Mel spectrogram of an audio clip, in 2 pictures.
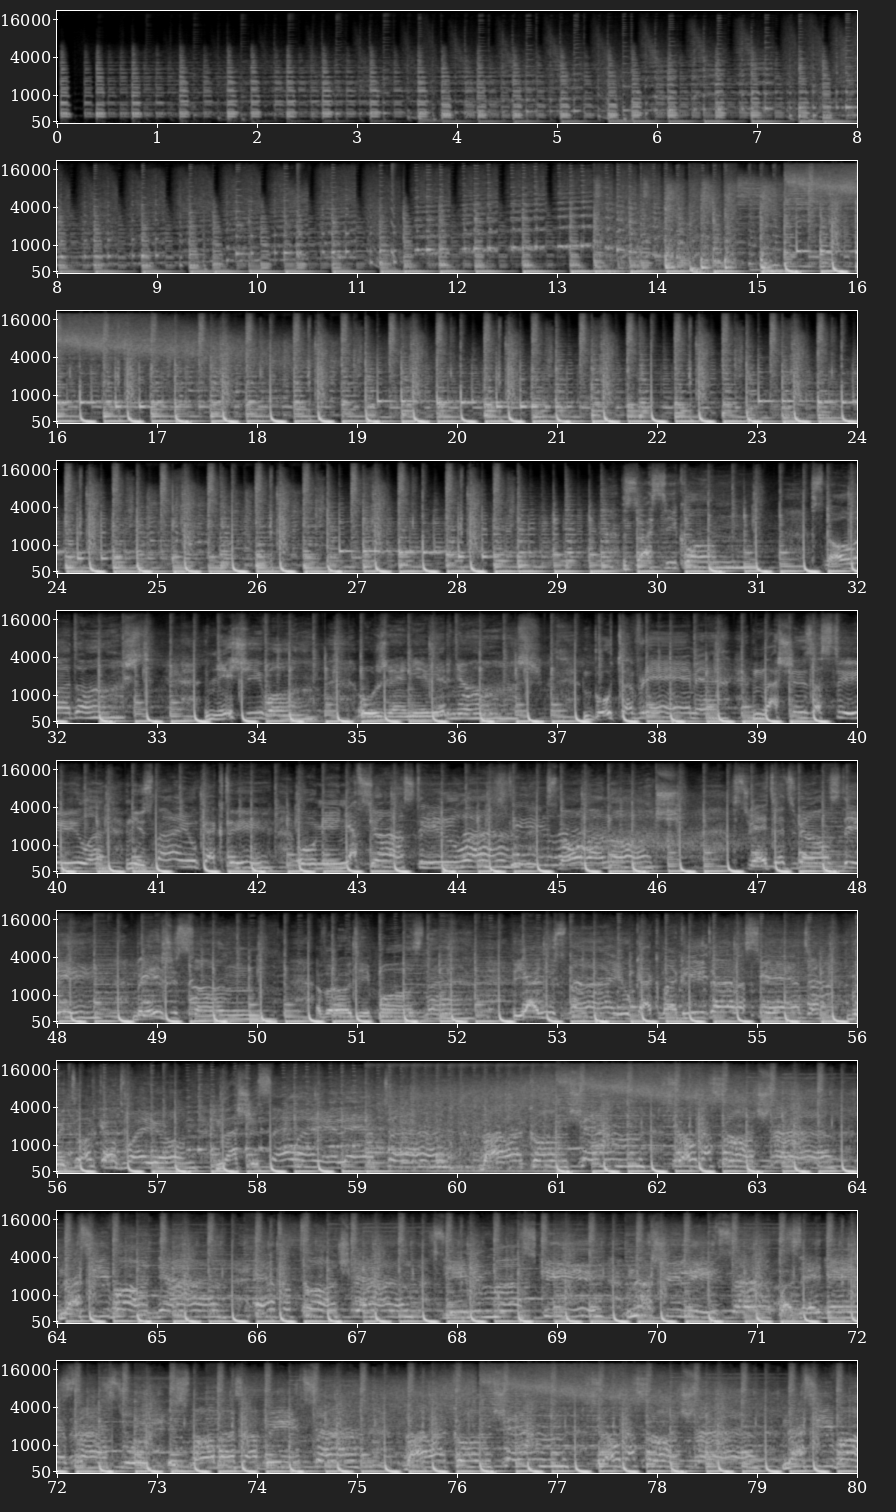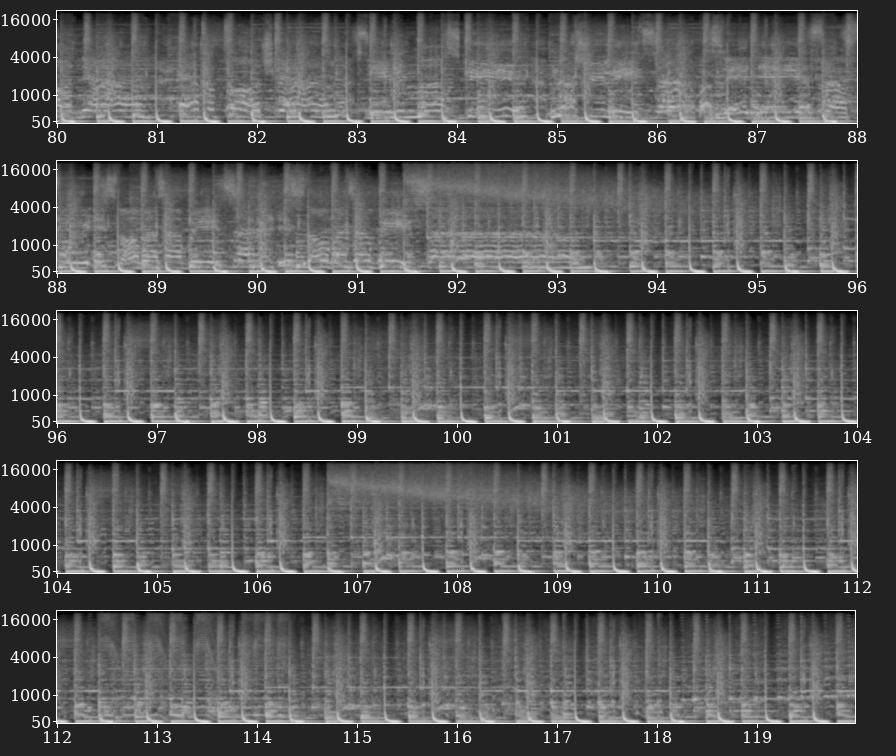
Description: это трогательная песня в жанре поп-музыки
